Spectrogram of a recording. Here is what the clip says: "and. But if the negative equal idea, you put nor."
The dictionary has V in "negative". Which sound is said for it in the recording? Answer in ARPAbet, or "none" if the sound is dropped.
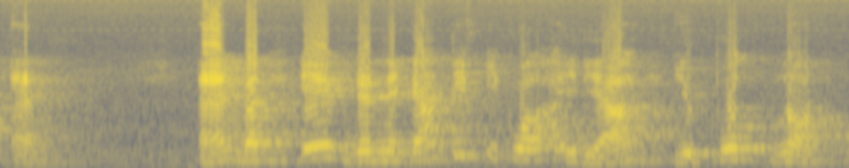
F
